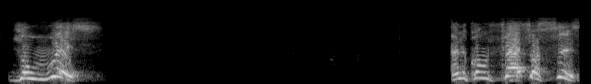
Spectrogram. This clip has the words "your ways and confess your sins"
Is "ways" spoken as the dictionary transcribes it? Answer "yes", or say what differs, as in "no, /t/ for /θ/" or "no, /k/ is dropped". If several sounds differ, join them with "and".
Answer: no, /s/ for /z/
